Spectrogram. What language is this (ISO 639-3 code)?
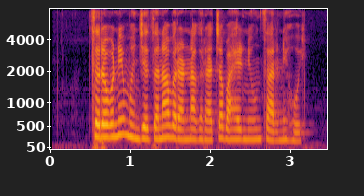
mar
